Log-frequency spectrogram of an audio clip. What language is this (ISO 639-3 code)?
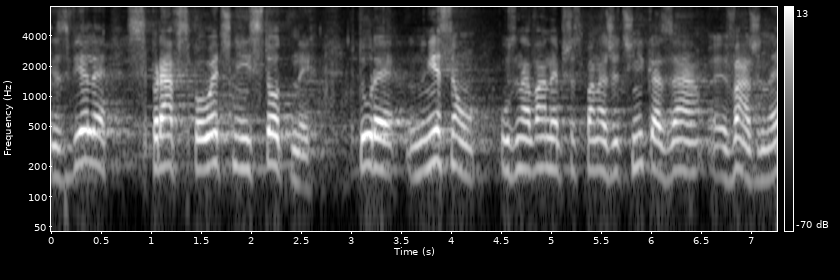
pol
